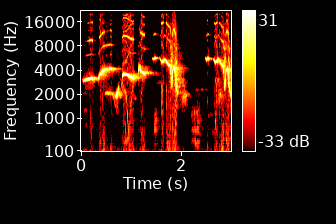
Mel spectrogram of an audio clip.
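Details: Oriental magpie-robin singing to provoke fighting and tail-spreading in lazy rivals: loud, varied whistled phrases, some sliding upward, some falling. Harsh scratchy notes are mixed in, with a brief pause before a fresh whistled burst.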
